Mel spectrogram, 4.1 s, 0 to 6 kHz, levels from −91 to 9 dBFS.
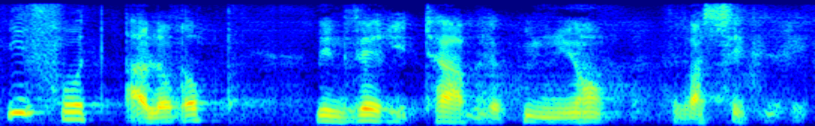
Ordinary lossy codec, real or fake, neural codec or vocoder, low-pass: none; fake; codec, 16 kHz, 1 kbps, FunCodec, trained on LibriTTS, 50 frames a second; 5.4 kHz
